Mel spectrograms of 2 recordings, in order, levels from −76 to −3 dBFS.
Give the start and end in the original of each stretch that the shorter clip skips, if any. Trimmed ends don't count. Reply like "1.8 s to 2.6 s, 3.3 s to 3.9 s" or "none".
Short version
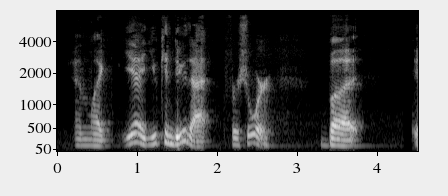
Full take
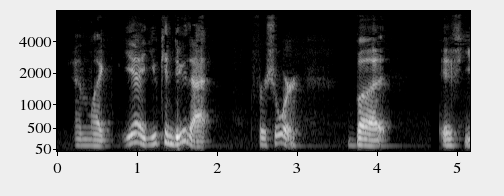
2.0 s to 2.4 s

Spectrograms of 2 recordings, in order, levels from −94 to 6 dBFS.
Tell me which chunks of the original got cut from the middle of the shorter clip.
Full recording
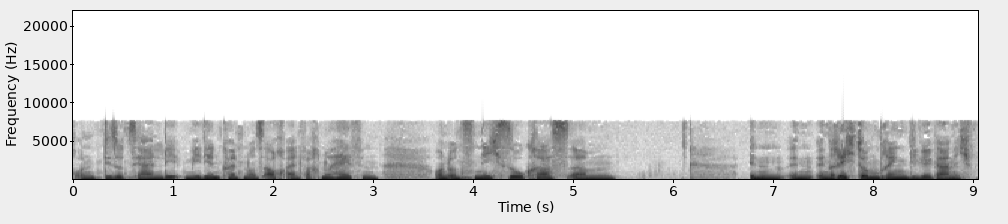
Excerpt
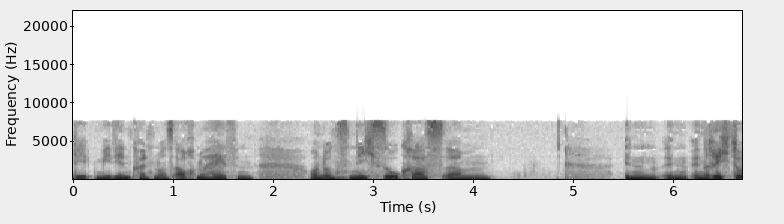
2.1 s to 2.5 s

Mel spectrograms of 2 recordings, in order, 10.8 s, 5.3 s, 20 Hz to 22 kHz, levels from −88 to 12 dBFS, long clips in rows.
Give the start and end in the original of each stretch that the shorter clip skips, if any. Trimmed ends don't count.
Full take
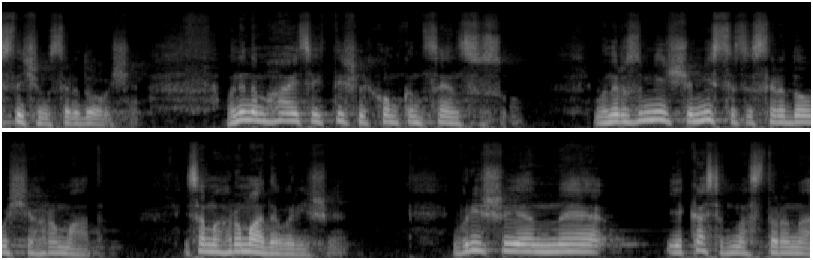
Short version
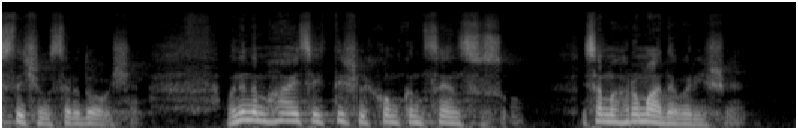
3.8 s to 6.6 s

